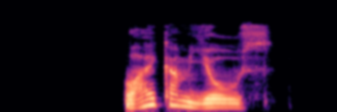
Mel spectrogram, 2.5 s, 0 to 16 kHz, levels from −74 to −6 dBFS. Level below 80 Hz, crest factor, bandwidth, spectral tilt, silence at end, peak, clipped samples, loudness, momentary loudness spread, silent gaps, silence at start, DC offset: -48 dBFS; 18 dB; 8 kHz; -6.5 dB/octave; 0.5 s; 0 dBFS; under 0.1%; -15 LUFS; 12 LU; none; 0.95 s; under 0.1%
